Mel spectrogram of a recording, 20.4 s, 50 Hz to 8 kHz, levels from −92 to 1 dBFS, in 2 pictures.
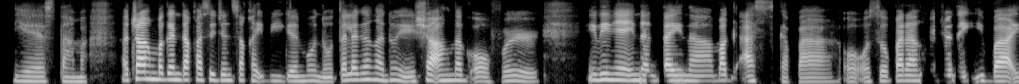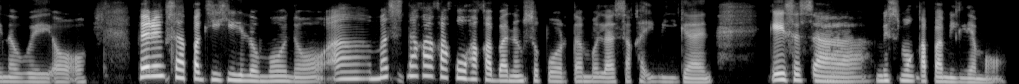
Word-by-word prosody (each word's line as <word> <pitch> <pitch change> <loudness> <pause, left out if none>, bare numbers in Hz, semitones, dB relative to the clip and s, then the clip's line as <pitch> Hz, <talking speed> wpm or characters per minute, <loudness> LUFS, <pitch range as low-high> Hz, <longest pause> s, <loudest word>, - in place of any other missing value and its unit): Yes, 160 -2 -4
tama 150 -2 -5 0.3
at 205 - -1
tsaka 245 0 +10
ang 230 - +2
maganda 220 -1 +4
kasi 210 0 0
diyan 195 0 -2
sa 195 +1 -3
kaibigan 170 -1 -4
mo, 180 0 -5
'no, 150 -1 -4
talagang 210 +3 0
ano, 205 -1 -2
eh, 160 -2 -2
siya 165 - +5
ang 190 +1 -1
nag-offer, 165 -2 -3 0.5
hindi 205 +1 +1
niya 205 -2 +6
inantay 185 -1 +1
na 175 0 -2
mag-ask 180 -1 -2
ka 150 -3 -9
pa, 145 +1 -3 0.2
oo. 155 0 -5
So, 170 +2 -4
parang 185 +1 +2
medyo 185 0 -5
naiiba, 170 -1 +2
in 155 0 -5
a 150 - -7
way, 140 -1 -9
oo. 140 -1 -7 0.6
Pero 335 +2 +12
yun, 350 - -1
sa 280 -3 +3
paghihilom 205 -7 -1
mo, 170 +1 -4
'no, 150 -2 -7
ah, 245 +1 -2
mas 295 +6 -1
nakakakuha 310 -8 +1
ka 210 -2 +2
ba 180 -1 -1
ng 175 0 -3
suporta 160 -4 -7
mula 155 -2 -4
sa - - -10
kaibigan 140 -2 -7 0.6
kaysa 210 -1 +5
sa 185 -2 -1 0.5
mismong 180 0 -3
kapamilya 145 -5 -1
mo? 120 - -10
180 Hz, 160 wpm, -21 LUFS, 155-205 Hz, 0.6 s, Pero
